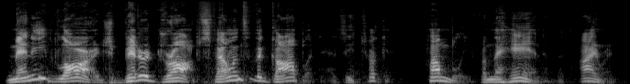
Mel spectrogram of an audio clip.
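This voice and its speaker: A man's voice: medium pitch, sing-song, normal speed, bright, forceful tone, husky. A man narrating a classic tale as a dramatized reading, theatrical and emphatic.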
